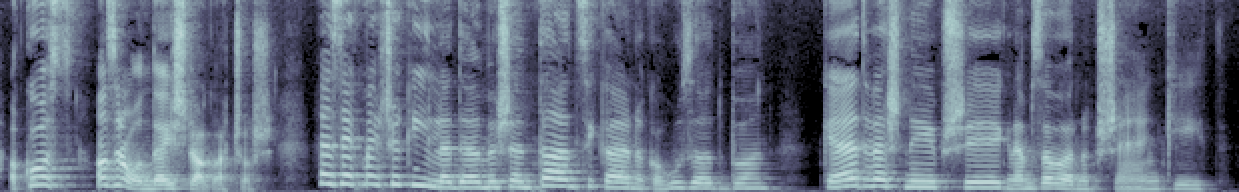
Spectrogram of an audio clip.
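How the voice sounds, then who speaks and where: A woman playing a relaxed, sunglasses-wearing frog who drawls his lines slowly with easy confidence. The voice carries a gravelly texture. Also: fairly high pitch, pitched above the performer's own voice. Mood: easygoing. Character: cool laid-back talking frog.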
